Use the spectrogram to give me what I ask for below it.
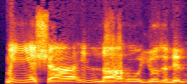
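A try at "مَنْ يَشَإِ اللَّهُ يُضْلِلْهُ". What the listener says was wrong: من یشاء اللہ، شین کو بھی چھوٹے رکھیں. اللہ لام کو لمبا کرنا ہے.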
